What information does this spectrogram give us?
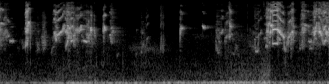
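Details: Lovebirds, including parblue opaline birds, giving shrill high chirps and squeaky chatter in short overlapping bursts, with brief gaps between flurries.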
